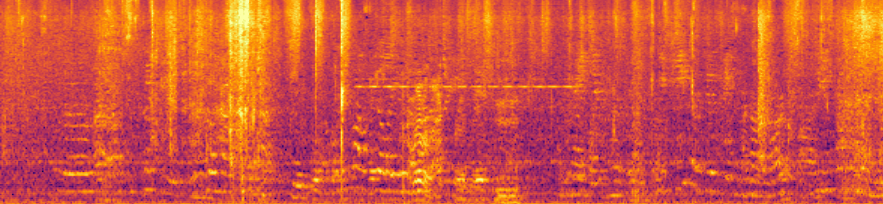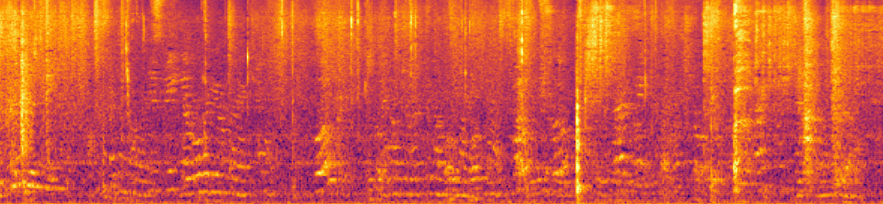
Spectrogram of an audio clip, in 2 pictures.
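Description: A man talks casually, close by.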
